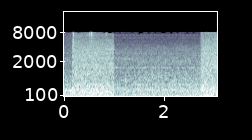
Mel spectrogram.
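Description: A jet engine roars loudly from outside as an airliner climbs away.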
